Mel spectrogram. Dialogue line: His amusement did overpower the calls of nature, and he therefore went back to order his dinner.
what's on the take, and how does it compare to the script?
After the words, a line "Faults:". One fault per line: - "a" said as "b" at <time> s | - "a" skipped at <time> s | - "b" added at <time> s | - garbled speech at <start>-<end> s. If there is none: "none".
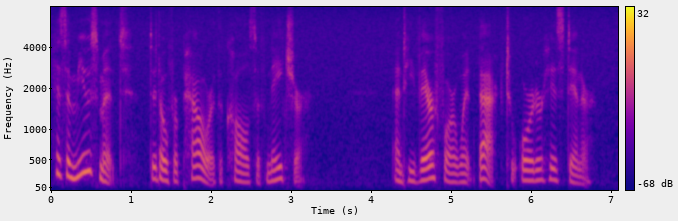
His amusement did overpower the calls of nature, and he therefore went back to order his dinner.
Faults:
none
